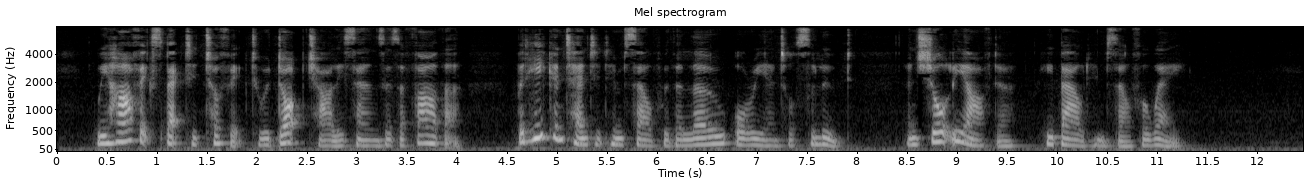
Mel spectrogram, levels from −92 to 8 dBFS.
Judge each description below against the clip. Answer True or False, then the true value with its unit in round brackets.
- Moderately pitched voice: True (155 Hz)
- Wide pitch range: True (5.8 semitones)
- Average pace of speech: False (130 wpm)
